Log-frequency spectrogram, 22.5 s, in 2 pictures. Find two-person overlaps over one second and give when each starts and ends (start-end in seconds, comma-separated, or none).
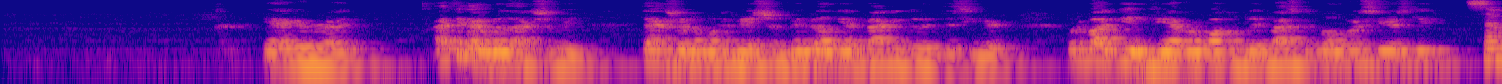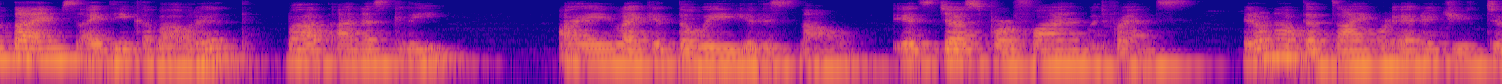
none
